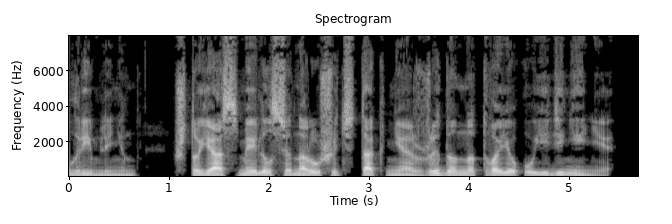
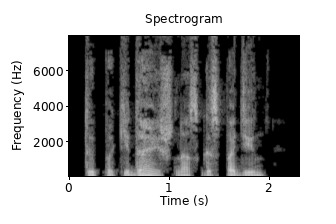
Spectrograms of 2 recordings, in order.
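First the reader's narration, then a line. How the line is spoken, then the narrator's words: Whisper. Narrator (Russian): прошептала она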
